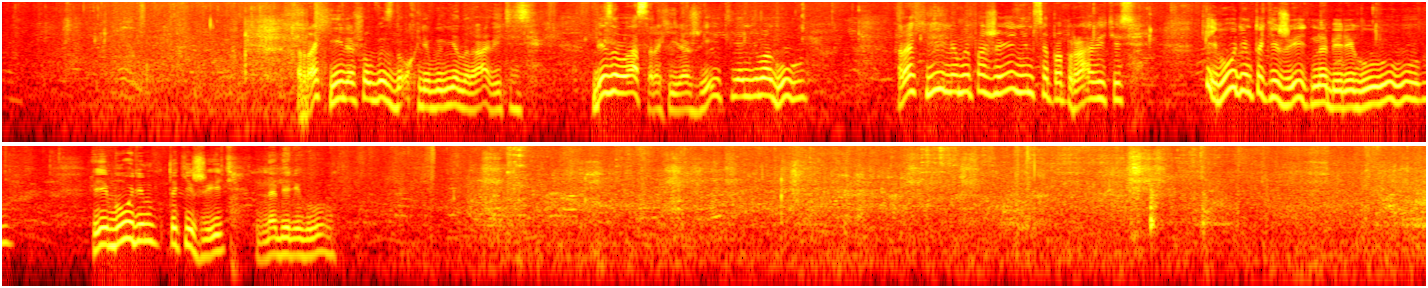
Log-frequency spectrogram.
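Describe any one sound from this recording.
Footsteps splash and crunch on wet slush and snow.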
